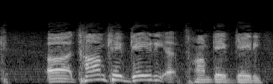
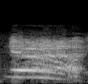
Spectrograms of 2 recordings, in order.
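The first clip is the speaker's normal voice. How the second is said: mock triumphant yell; 12 semitones higher than usual. Host playing a TV exec cramming shows in, mock yell. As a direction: whoop it like shoving a drawer shut. Acting out TV exec stuffing drawer.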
